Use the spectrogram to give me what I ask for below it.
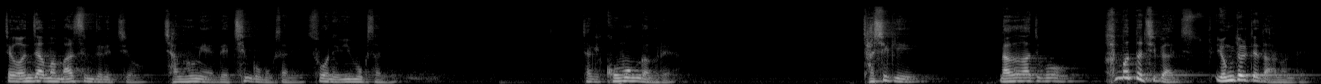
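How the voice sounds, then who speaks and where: A man's voice: medium pitch, animated, moderate pace, pauses often, a little mellow. A middle-aged man, a pastor, preaching a sermon in a church, telling stories conversationally and reading scripture with rising emphasis. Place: church sanctuary.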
